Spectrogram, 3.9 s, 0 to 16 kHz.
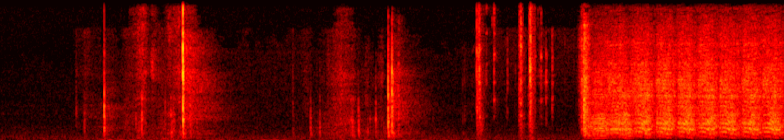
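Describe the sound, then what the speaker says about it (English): A car engine cranking over in Car Mechanic Simulator 2021: a series of clicking, sputtering starter attempts, then the engine catches and settles into a loud, steady running rumble. "we've got the car started"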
